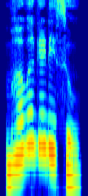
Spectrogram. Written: ಭವಗೆಡಿಸು

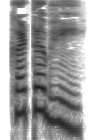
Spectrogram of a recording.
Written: ಗೊಡಬೆ

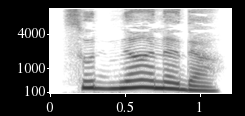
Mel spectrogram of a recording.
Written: ಸುಜ್ಞಾನದ

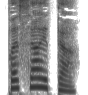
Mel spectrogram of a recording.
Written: ಪುಸಿಯೋತ

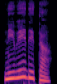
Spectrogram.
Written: ನಿವೇದಿತ

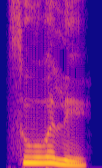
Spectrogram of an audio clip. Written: ಸುವ್ವಲೆ

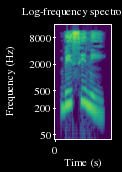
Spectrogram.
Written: ಬೇಸಿನ್

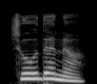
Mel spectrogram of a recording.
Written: ಛೇದನ

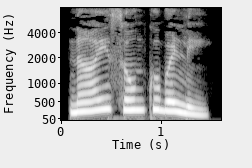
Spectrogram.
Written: ನಾಯಿಸೊಂಕುಬಳ್ಳಿ

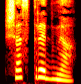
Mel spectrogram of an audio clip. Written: ಶಸ್ತ್ರಜ್ಞ

